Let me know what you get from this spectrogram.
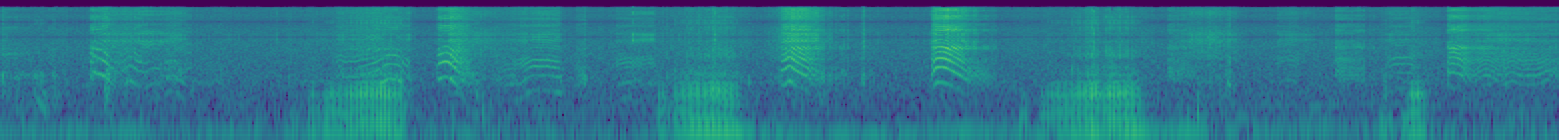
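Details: French Bulldog puppies in Hungary: repeated whining cries with wavering, bending tones, several in quick succession, mixed with snuffling, wheezy breaths and low grunts between calls.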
